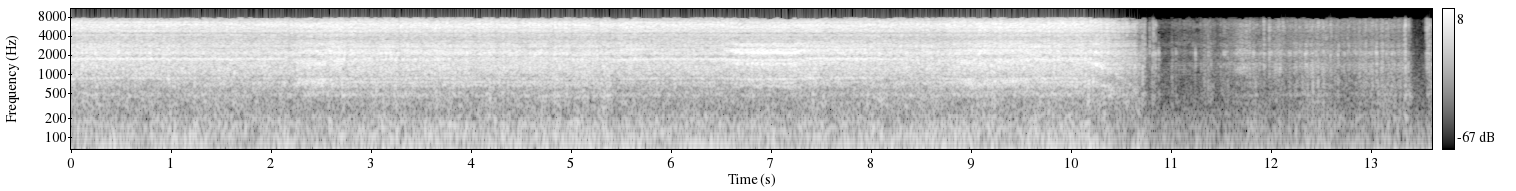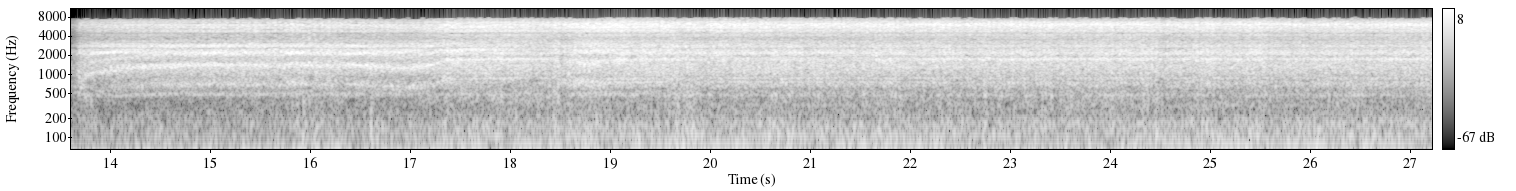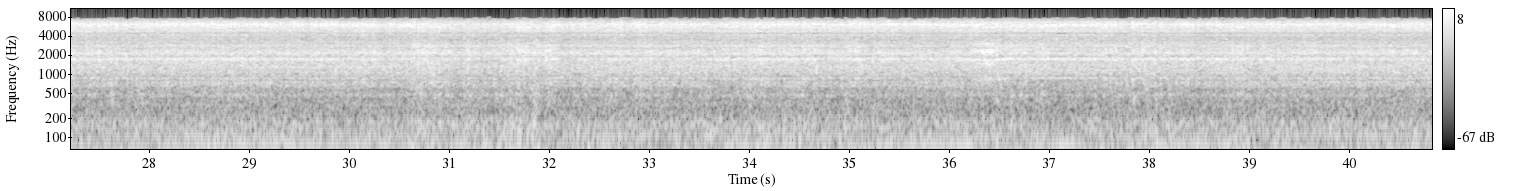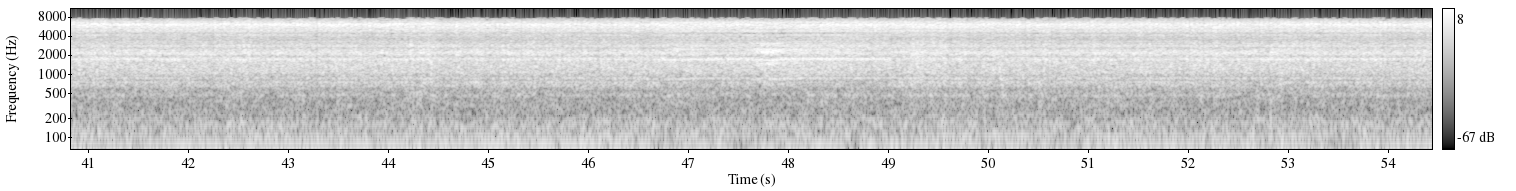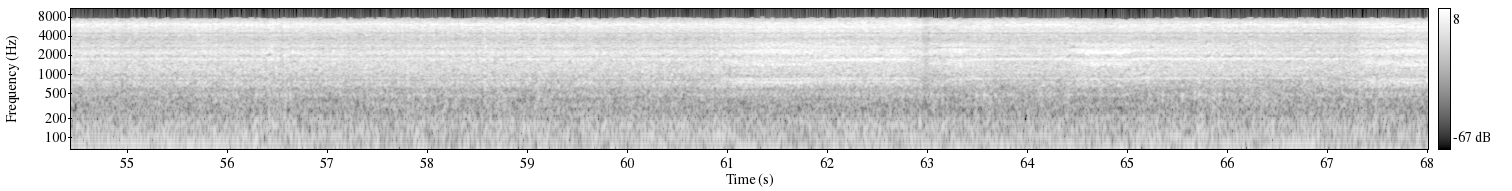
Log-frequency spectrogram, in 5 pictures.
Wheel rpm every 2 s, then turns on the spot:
230, 230, 230, 230, 230, 110, 20, 120, 170, 220, 230, 230, 230, 230, 230, 230, 230, 230, 230, 230, 230, 230, 230, 230, 230, 230, 230, 230, 230, 230, 230, 220, 220, 230.
none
